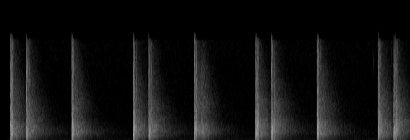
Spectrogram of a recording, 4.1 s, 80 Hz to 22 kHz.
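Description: Dry, sharp percussive claps beating a steady rhythm as a song's intro, about one every 0.6 seconds with every other beat doubled, each hit followed by a short reverberant tail.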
